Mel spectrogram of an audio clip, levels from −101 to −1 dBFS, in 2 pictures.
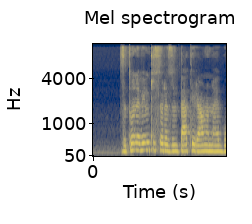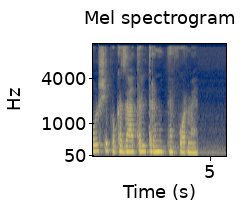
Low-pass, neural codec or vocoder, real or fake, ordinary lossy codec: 10.8 kHz; none; real; AAC, 32 kbps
